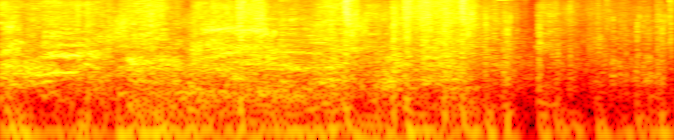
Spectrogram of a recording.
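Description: A large beast snarls and growls loudly.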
